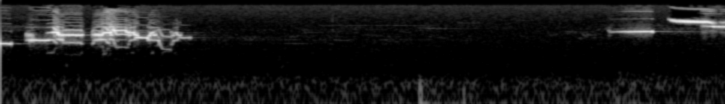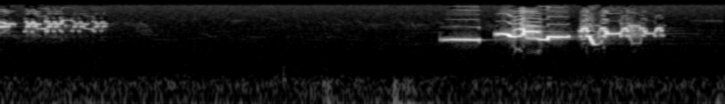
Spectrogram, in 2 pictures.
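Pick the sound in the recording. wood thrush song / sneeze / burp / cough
wood thrush song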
